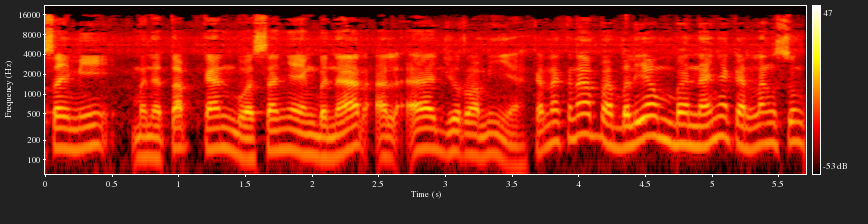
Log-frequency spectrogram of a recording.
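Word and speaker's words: Ajurrumiyyah: yang bukan ulama Barbar tapi menetapkan ya cara bacanya bukan ajur ROM ini berarti beliau membahas kita nih ya Karena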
